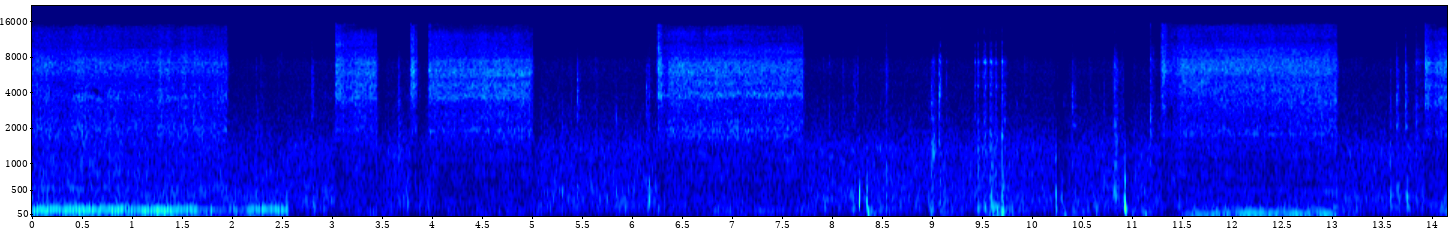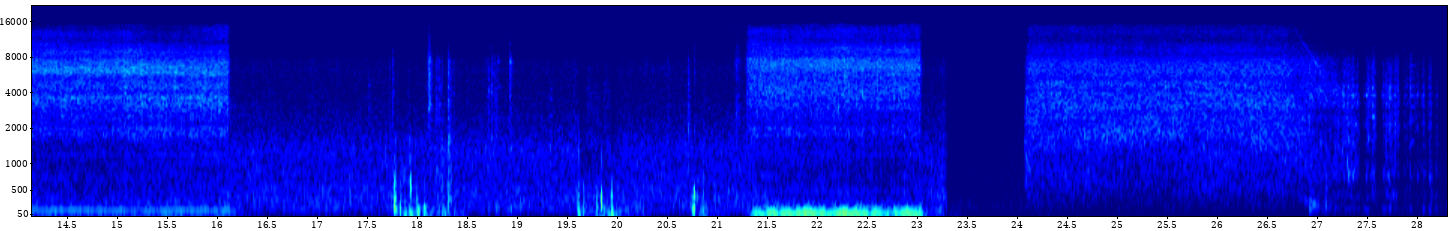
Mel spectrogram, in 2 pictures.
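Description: TIG welding arc hissing and buzzing in a string of separate runs, each about one to three seconds long, struck and cut off again and again, with a few sharp knocks between runs.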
